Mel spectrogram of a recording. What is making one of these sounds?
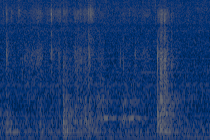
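A box thuds softly onto a wooden shelf.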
